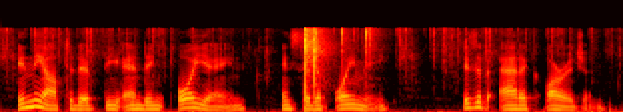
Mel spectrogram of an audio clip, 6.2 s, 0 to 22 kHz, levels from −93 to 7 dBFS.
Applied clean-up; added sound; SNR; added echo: none; Wood; 2 dB; none.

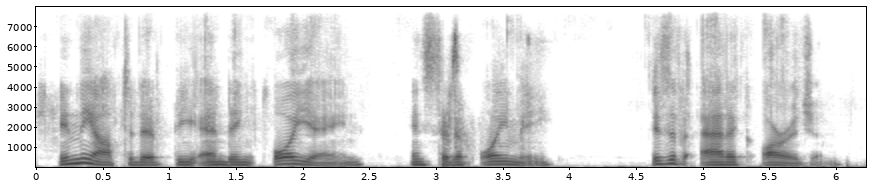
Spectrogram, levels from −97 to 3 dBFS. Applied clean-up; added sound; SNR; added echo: neural mask model Resemble Enhance denoiser.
